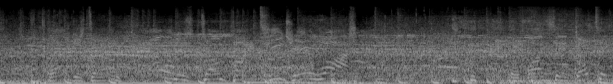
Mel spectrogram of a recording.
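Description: On-field football audio: repeated thuds of players and pads colliding at the line of scrimmage, with shouting voices and stadium crowd noise, over background music with a steady low bass.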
